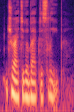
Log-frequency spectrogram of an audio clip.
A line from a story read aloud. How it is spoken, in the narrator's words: Draco instructed quietly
